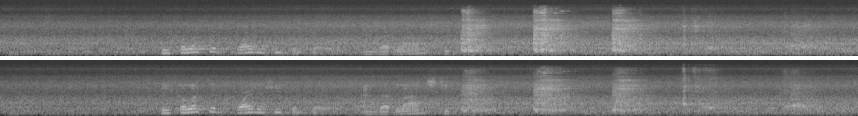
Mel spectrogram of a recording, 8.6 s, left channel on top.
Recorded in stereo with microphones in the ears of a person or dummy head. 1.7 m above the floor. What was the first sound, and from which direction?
A man speaking, 50° right (ahead or behind).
